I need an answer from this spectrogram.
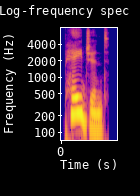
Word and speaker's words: pageant: He pronounced it pageant. He rhymed pag with rag.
